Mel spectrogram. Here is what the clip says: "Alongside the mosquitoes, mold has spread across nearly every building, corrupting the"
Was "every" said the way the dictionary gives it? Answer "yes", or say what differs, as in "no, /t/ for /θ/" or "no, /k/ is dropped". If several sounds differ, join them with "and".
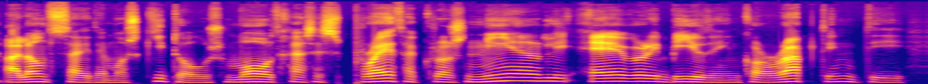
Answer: yes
